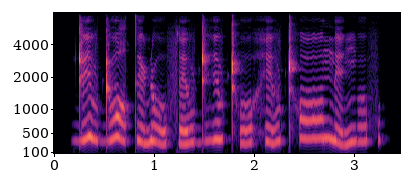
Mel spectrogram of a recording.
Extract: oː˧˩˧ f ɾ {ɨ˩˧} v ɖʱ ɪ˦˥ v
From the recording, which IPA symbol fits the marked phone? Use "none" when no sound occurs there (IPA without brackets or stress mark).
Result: ɛ˩˧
